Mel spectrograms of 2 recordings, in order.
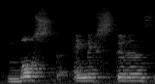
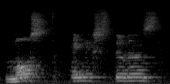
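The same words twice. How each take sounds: The two takes are said the same way.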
